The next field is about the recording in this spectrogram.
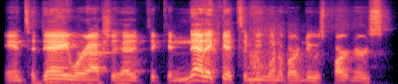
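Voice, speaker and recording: A man's voice: medium pitch, fast talker, bright, forceful tone, rough recording. Laid-back male podcast host. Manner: laid-back, filler-heavy, says "kinda" often. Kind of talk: casual podcast interview.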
